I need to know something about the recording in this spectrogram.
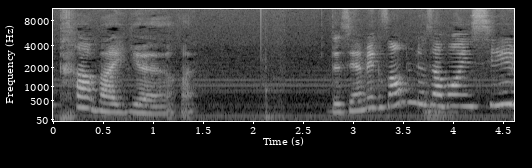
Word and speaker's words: travailleur: Si j'écris une seule, je vais le prononcer un travailleur. Alors, c'est faux. J'écris deux L, un travailleur.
